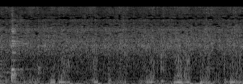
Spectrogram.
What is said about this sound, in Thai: ก็รอทอดไข่ดาวนะคะ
